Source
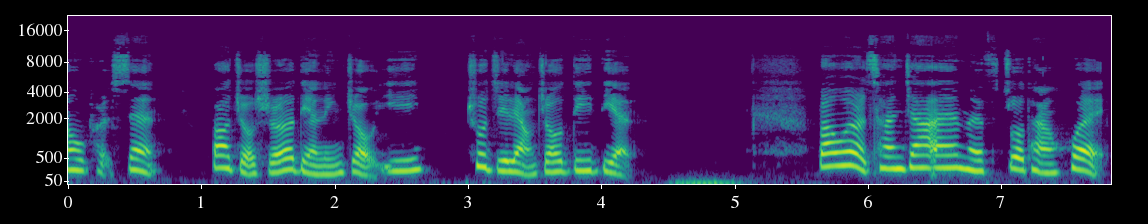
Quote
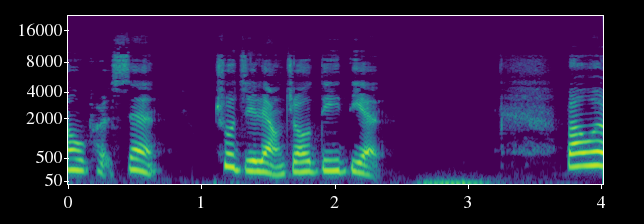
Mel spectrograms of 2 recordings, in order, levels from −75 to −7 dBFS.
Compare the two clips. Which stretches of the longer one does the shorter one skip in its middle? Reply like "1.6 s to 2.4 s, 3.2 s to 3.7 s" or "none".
0.9 s to 2.8 s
